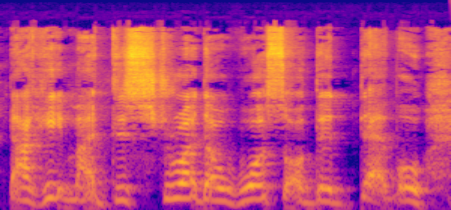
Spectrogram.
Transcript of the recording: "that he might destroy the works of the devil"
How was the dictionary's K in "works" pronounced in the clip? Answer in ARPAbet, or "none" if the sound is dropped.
none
